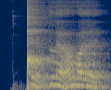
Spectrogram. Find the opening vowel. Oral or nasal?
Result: oral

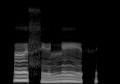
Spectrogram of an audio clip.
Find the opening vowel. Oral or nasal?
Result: oral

